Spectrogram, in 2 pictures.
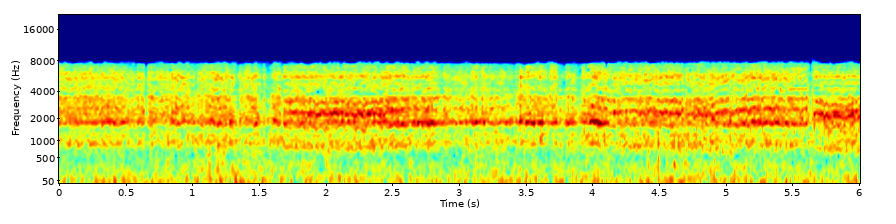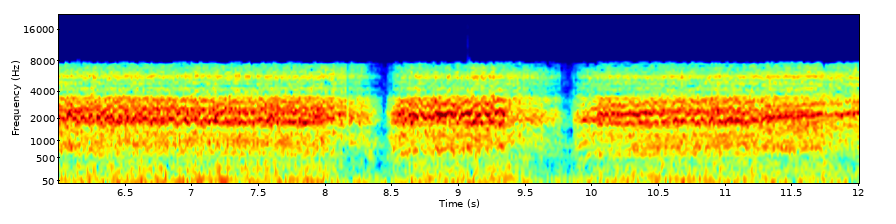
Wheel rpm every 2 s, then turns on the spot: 230, 220, 220, 190, 110, 160.
none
